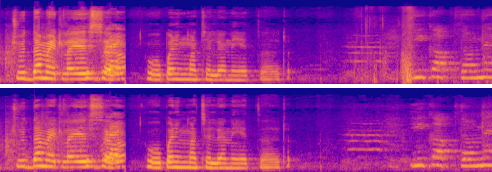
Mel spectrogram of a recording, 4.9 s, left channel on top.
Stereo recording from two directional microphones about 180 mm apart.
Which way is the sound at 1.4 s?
35° right (ahead or behind).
